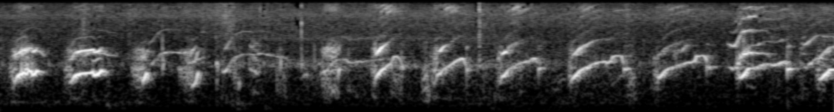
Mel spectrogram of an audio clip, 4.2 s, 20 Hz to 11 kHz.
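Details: Playing miniature pinscher puppies, two weeks old, from a litter born 28 July 2008. Several pups give dense, overlapping high squeals and arching whimpers in a continuous, loud chorus with no break.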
